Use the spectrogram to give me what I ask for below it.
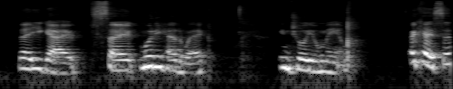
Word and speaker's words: Muryoherwe: But she said that Moriheirwe sounds very similar to move your head away really quickly. So move your head away, move your head away, Muryoherwe, Muryoherwe, Muryoherwe.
